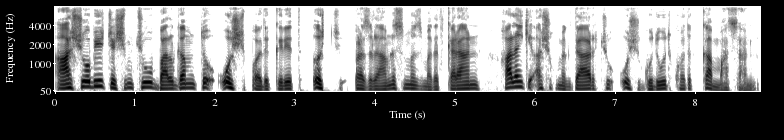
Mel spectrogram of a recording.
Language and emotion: Kashmiri, neutral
